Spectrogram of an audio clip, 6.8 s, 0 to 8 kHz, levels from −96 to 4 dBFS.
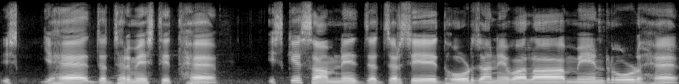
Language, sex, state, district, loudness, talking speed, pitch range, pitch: Hindi, male, Haryana, Jhajjar, -18 LUFS, 140 wpm, 120-135 Hz, 130 Hz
